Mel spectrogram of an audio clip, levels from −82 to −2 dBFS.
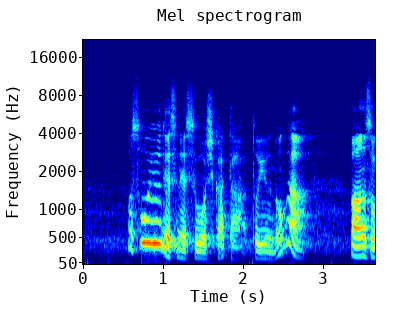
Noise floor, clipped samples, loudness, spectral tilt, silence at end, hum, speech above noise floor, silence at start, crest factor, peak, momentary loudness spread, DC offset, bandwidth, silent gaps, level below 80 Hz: -63 dBFS; under 0.1%; -28 LUFS; -4 dB/octave; 0 s; none; 35 dB; 0.55 s; 18 dB; -10 dBFS; 19 LU; under 0.1%; 10.5 kHz; none; -80 dBFS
